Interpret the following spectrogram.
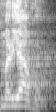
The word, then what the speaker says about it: Maryam: Maryam is usually pronounced Maryamu.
